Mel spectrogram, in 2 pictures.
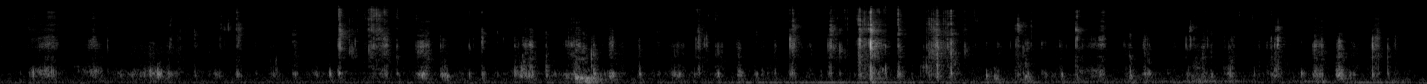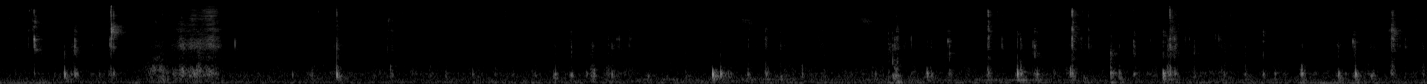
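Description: Close-miked chewing and wet mouth smacks of someone eating chicken liver curry with rice by hand, with a few crisp louder bites. The sounds come thick and fast for the first half and thin out after about 17 seconds.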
